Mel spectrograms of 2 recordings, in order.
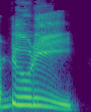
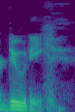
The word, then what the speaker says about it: duty: "You gotta do your duty." – Well, we do love our duty. All I can do about that is try to pronounce that T as hard as I can. My duty.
